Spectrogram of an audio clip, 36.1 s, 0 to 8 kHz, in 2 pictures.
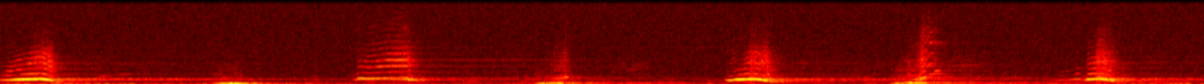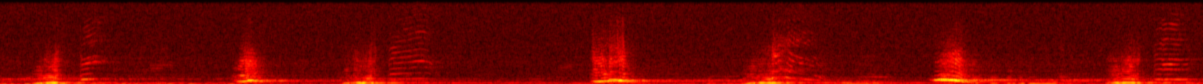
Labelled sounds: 0.0	0.8	humpback whale, 0.80 to 3.4 kHz
5.3	6.4	humpback whale, 0.80 to 4.2 kHz
10.9	11.5	humpback whale, 0.80 to 3.1 kHz
13.4	15.2	humpback whale, 0.80 to 4.2 kHz
16.3	16.8	humpback whale, 0.90 to 2.8 kHz
18.8	19.7	humpback whale, 0.80 to 6.1 kHz
20.3	20.7	humpback whale, 1.6 to 1.9 kHz
21.5	21.9	humpback whale, 0.80 to 2.4 kHz
23.9	24.6	humpback whale, 0.90 to 5.1 kHz
24.9	25.5	humpback whale, 2.2 to 2.8 kHz
26.9	27.5	humpback whale, 0.80 to 2.7 kHz
29.6	30.3	humpback whale, 1.1 to 4.6 kHz
32.0	32.5	humpback whale, 0.80 to 3.0 kHz
35.4	36.1	humpback whale, 1.3 to 5.8 kHz

